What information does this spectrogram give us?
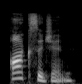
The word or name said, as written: oxygen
